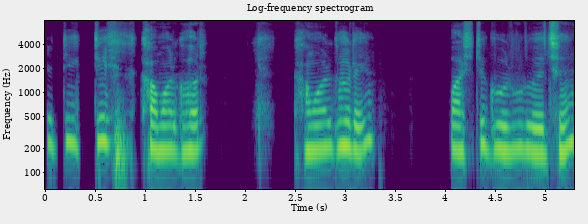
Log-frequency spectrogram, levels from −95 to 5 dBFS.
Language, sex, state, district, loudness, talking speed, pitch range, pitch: Bengali, male, West Bengal, Jalpaiguri, -21 LUFS, 100 wpm, 190-220 Hz, 200 Hz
